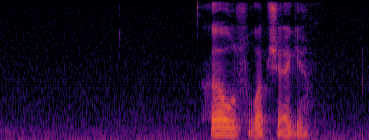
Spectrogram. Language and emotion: Russian, sad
